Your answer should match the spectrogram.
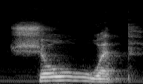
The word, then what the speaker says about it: Shoaib: Shoaib, that's how you pronounce it, like showing the web, Shoaib, but it's not written Shoaib, it's Shoaib, yeah?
